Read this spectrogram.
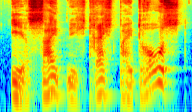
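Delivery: ordinary delivery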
